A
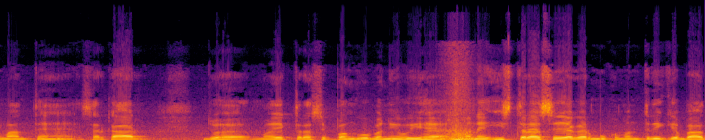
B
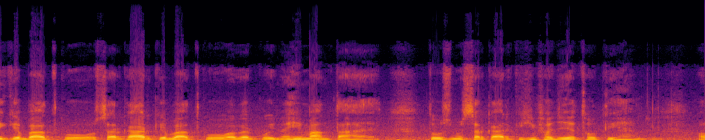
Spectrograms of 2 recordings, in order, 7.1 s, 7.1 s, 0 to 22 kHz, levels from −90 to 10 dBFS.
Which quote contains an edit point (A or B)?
A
